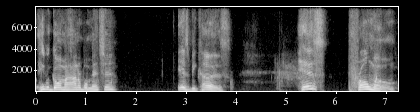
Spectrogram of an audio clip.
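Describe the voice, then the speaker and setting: A man's voice: high voice, darkish tone, dry recording, low-quality recording. A man in his forties hosting a casual talk show, speaking emphatically and repeating himself to drive points home. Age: 40s. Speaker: host.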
